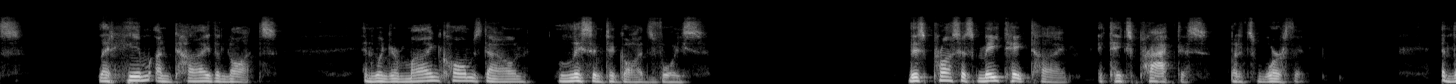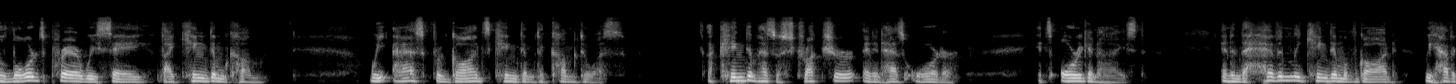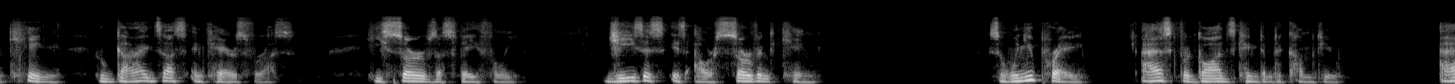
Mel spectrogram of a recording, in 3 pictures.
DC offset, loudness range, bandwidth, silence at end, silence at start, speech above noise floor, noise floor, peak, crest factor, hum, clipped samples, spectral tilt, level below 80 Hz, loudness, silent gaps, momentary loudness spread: under 0.1%; 5 LU; 9.8 kHz; 0 s; 0 s; over 70 dB; under -90 dBFS; -2 dBFS; 20 dB; none; under 0.1%; -5.5 dB/octave; -58 dBFS; -21 LUFS; none; 16 LU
